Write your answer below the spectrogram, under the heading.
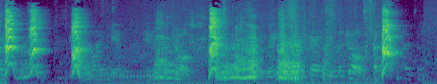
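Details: Border terrier puppy, a female between eight and twelve weeks old, kept as a pet at home, giving several short sharp barks and yips mixed with a few gruff growly sounds, alongside people talking.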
